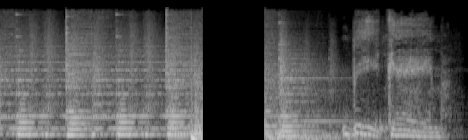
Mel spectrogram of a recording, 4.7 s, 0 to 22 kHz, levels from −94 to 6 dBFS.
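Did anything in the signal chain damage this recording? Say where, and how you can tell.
Yes. At 2.02 s the sound drops to silence, then picks up at 2.65 s exactly where it left off, with nothing missing. That's a rebuffering stall at the playback stage: the player's buffer ran dry and waited for more data, adding about 0.63 s.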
